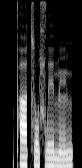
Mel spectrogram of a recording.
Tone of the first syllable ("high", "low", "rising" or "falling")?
high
